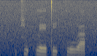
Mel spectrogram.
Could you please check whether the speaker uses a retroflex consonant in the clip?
no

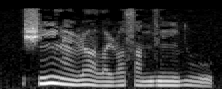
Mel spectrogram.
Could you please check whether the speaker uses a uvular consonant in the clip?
no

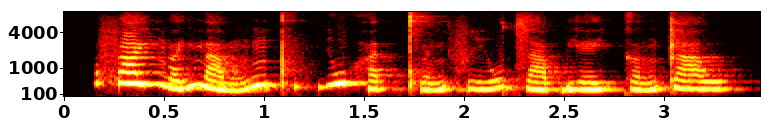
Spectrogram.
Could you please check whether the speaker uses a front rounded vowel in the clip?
no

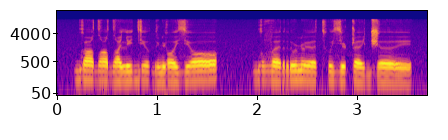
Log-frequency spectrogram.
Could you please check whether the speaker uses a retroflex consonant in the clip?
yes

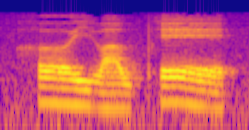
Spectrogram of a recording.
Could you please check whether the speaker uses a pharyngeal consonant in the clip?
no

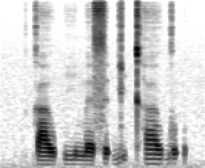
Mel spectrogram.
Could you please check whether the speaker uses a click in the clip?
no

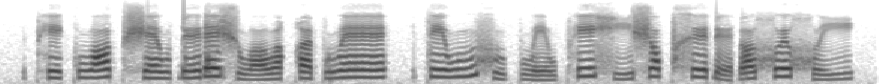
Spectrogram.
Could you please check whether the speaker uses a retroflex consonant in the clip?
no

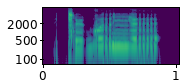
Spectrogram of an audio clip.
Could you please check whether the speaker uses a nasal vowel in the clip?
no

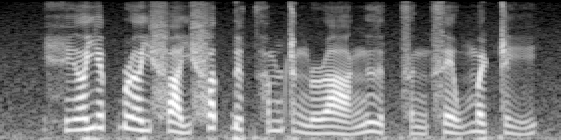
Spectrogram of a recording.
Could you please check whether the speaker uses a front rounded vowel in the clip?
no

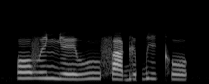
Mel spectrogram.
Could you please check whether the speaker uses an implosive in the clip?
yes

